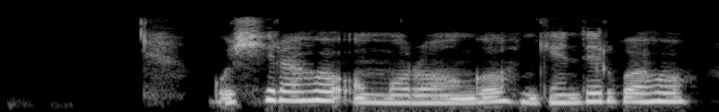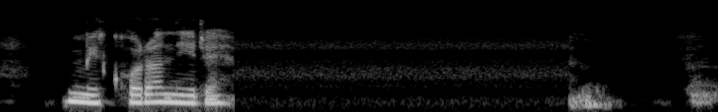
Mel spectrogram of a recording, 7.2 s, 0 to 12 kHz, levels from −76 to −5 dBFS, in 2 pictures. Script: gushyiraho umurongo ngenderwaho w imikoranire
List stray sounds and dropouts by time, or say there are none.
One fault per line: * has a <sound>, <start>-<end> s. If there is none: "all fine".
all fine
